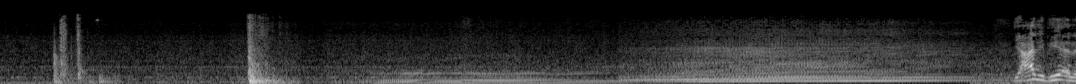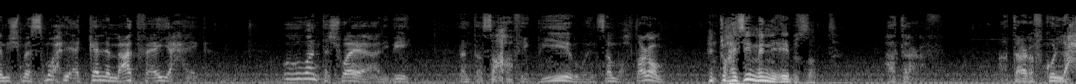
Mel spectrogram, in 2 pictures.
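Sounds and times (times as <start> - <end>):
car doors shutting: 0.5 - 1.2, 2.4 - 3.1
taxi engine revving and pulling away: 3.3 - 10.5
speech: 10.2 - 12.9, 13.6 - 20.1, 20.9 - 21.5.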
